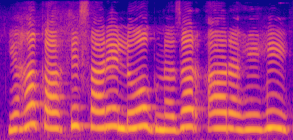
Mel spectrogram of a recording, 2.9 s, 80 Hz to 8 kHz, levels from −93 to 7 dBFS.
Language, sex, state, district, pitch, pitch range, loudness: Hindi, female, Madhya Pradesh, Bhopal, 335 Hz, 315-365 Hz, -13 LUFS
